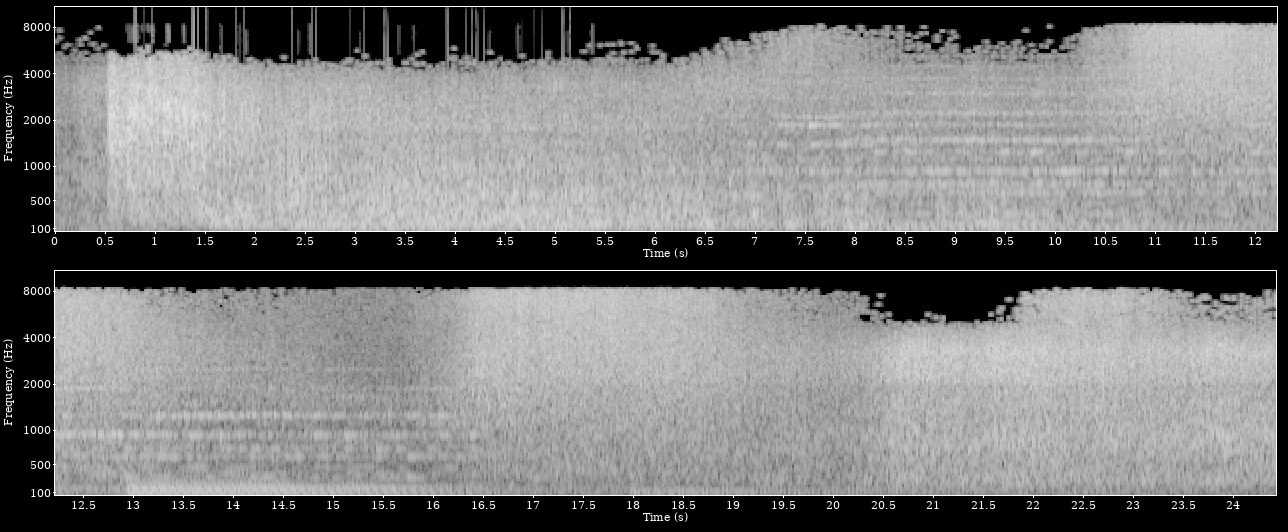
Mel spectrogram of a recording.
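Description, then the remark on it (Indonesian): A loud thunderclap bursts at the start and rolls into a long, deep rumble, followed by the steady, heavy roar of pouring rain that swells and eases in waves. “Dan ledakan petir seolah panglimanya yang mempunyai kemampuan kanuragan yang sangat tinggi.”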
